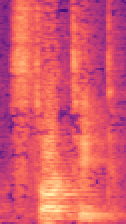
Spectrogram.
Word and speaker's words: started: So this verb ends with t. The sound t. So plus ed, it is pronounced started. Id.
